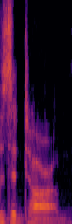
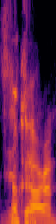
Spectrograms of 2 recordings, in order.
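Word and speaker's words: Zhentarim: I pronounce it Zentarum because it sounds better.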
